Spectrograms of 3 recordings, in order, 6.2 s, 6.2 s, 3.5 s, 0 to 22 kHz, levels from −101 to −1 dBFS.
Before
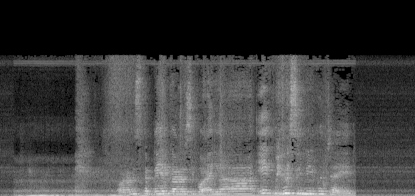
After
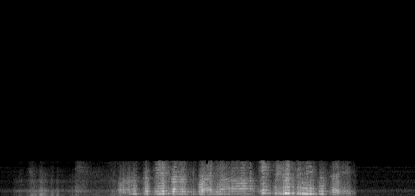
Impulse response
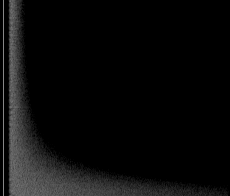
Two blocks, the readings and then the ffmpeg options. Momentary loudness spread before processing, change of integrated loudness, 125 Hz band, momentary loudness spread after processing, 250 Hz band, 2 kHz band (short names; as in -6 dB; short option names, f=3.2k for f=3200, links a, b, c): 15 LU, -10.0 dB, -31.5 dB, 14 LU, -11.5 dB, -12.0 dB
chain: -filter_complex "[0:a]aeval=exprs='0.562*(cos(1*acos(clip(val(0)/0.562,-1,1)))-cos(1*PI/2))+0.0447*(cos(3*acos(clip(val(0)/0.562,-1,1)))-cos(3*PI/2))+0.0126*(cos(4*acos(clip(val(0)/0.562,-1,1)))-cos(4*PI/2))+0.00891*(cos(5*acos(clip(val(0)/0.562,-1,1)))-cos(5*PI/2))+0.0562*(cos(7*acos(clip(val(0)/0.562,-1,1)))-cos(7*PI/2))':c=same,acrossover=split=260 2100:gain=0.0631 1 0.224[a][b][c];[a][b][c]amix=inputs=3:normalize=0,volume=-5dB" -ar 22050 -c:a aac -b:a 16k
